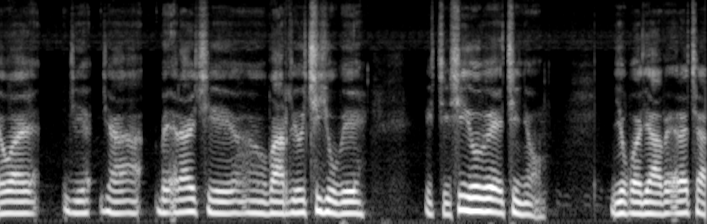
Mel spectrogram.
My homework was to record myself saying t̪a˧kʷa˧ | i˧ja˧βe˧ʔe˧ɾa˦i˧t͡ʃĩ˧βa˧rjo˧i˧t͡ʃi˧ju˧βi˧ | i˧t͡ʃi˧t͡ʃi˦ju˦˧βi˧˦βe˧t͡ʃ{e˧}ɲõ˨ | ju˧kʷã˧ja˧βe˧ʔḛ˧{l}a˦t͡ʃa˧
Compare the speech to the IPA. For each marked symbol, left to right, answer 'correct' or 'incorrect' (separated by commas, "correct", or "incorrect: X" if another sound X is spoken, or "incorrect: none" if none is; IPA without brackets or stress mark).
incorrect: i˧, incorrect: ɾ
